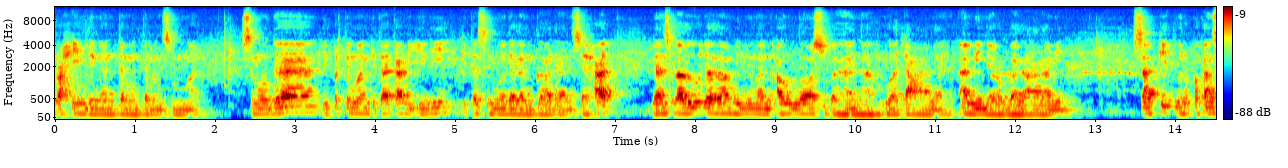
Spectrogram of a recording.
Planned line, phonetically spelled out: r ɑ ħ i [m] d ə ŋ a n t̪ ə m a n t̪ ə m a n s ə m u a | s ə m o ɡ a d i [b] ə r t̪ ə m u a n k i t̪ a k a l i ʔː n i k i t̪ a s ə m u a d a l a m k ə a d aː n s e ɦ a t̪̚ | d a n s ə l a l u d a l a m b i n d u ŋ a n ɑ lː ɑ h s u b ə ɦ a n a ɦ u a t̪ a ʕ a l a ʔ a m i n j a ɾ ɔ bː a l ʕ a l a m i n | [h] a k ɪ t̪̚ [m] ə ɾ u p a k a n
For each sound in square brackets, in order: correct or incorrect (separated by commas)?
correct, incorrect, incorrect, correct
